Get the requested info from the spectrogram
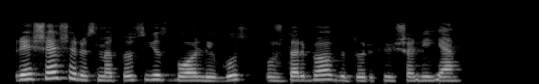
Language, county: Lithuanian, Šiauliai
